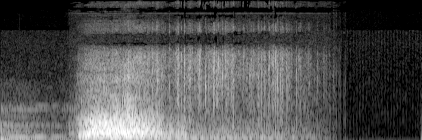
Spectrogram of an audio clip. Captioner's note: sound of a burning flame is heard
